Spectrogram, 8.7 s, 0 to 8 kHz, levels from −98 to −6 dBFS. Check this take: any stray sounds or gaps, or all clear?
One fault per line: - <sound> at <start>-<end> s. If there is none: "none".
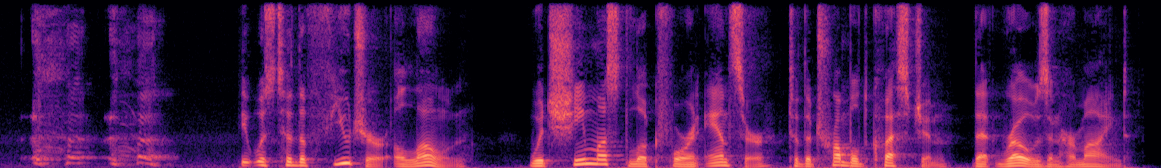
- cough at 0.1-1.4 s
